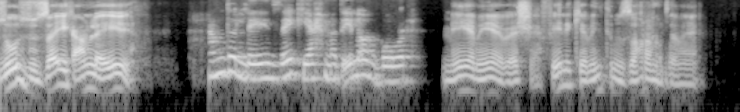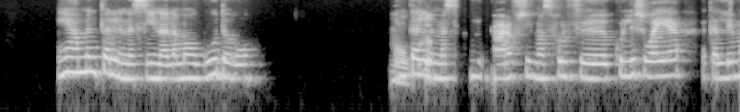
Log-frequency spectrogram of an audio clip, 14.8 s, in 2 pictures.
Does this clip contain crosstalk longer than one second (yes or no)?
no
